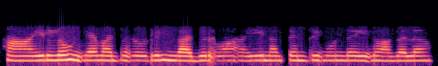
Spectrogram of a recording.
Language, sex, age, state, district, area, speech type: Kannada, female, 18-30, Karnataka, Gulbarga, rural, conversation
